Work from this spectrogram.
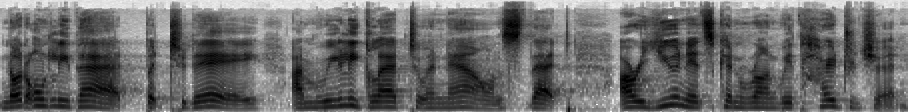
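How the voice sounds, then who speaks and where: In a very clean recording with a silent background, a woman speaks at a fairly slow pace in a normal speaking voice, medium in pitch with ordinary pitch variation. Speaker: company executive presenting at investment forum. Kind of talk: conference presentation.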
